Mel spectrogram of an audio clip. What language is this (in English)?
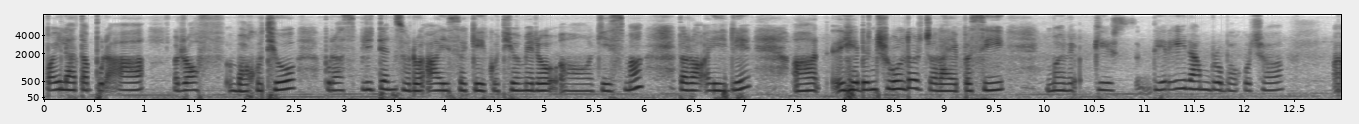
Nepali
